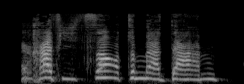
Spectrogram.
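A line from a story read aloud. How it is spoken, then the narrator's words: Squeaking. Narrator (French): couina Hoquet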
